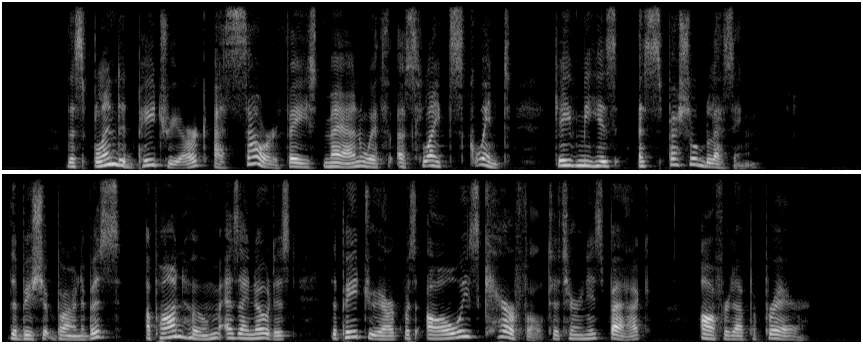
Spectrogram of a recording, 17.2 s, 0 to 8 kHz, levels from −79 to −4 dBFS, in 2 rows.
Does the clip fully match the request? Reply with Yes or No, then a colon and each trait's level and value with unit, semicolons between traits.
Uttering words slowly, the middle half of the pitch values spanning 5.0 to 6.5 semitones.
Yes: slow, 130 wpm; wide, 5.5 semitones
